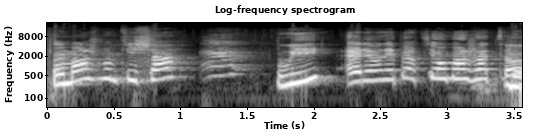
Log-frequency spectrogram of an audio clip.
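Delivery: sing-song call to come eat. Real, not acted. Calling toddler to dinner.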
